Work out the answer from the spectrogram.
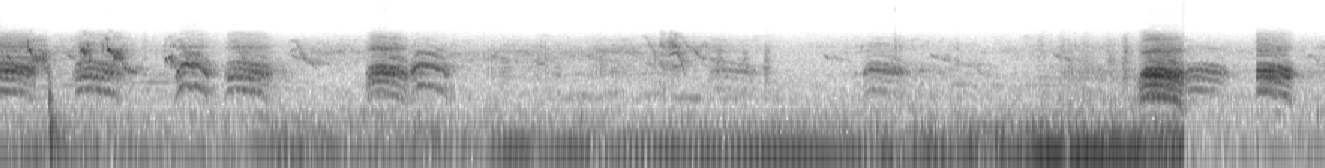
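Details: Crow cawing in quick harsh pairs and triplets, then single caws after pauses, over a steady low hum and a brief sharp click at the start.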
